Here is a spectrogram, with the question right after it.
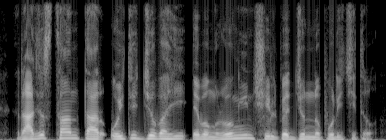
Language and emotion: Bengali, neutral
